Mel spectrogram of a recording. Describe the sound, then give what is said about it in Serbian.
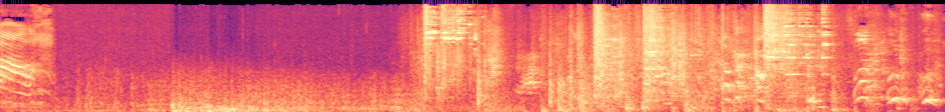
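Storm at sea, heard as if from aboard a ship: a low rumbling of thunder and wind, then a dense, loud rush of heavy rain with crackling bursts that continues to the end. “Uhvatila ih bura na moru, vetar i kiša. Hoćete li da vam pokažem kako izgleda bura na moru i u brodu?”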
